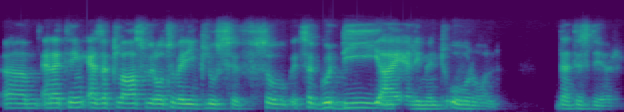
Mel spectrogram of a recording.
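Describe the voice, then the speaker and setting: Fairly quick and steady, this man's medium-pitched voice has a darkish tone, coming through muffled, dull webinar audio. He's a student on an online panel, speaking casually, rambling somewhat and using tag questions.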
